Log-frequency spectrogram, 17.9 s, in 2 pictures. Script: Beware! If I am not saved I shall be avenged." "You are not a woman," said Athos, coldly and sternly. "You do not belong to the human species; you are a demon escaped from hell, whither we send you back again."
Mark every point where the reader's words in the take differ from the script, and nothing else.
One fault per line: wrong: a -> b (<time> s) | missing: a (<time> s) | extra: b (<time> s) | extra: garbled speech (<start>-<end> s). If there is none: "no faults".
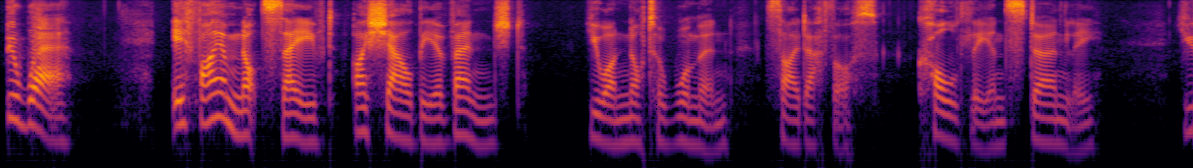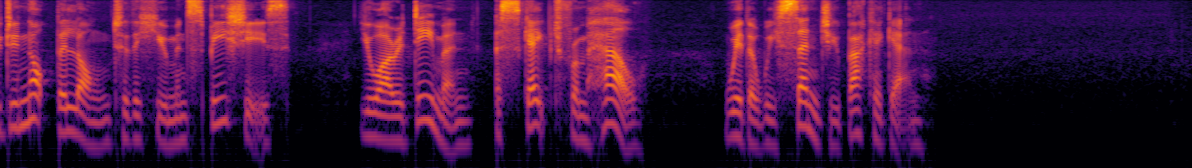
wrong: said -> sighed (5.7 s)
